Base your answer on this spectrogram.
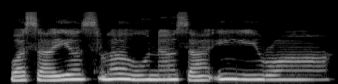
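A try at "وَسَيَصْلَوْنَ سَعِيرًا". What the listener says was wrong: Shotnya tebelin. Tebelin. Wasayals, sofirnya udah dapat, tapi kurang tebal.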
